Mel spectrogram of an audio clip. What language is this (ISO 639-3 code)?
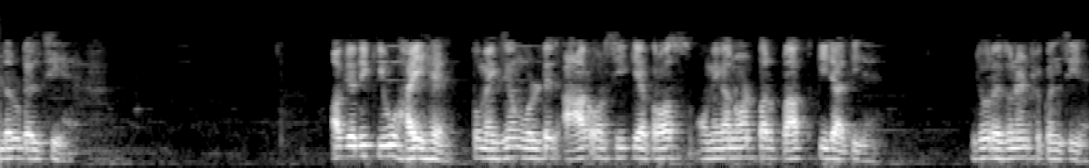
hin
